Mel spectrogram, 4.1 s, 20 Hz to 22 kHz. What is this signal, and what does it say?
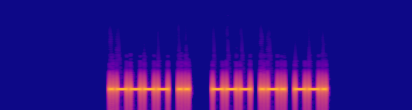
Morse code, heard as a keyed tone, about 36 wpm, 700 Hz. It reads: 1I ORG
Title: Winter Field Day Exchanges Encore 35wpm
